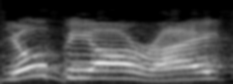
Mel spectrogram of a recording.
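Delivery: loud, slow, gruff-uncle reassurance. Retold or imitated. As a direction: draw it out loudly, a tough guy consoling. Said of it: "who was a big redneck, tough guy".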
